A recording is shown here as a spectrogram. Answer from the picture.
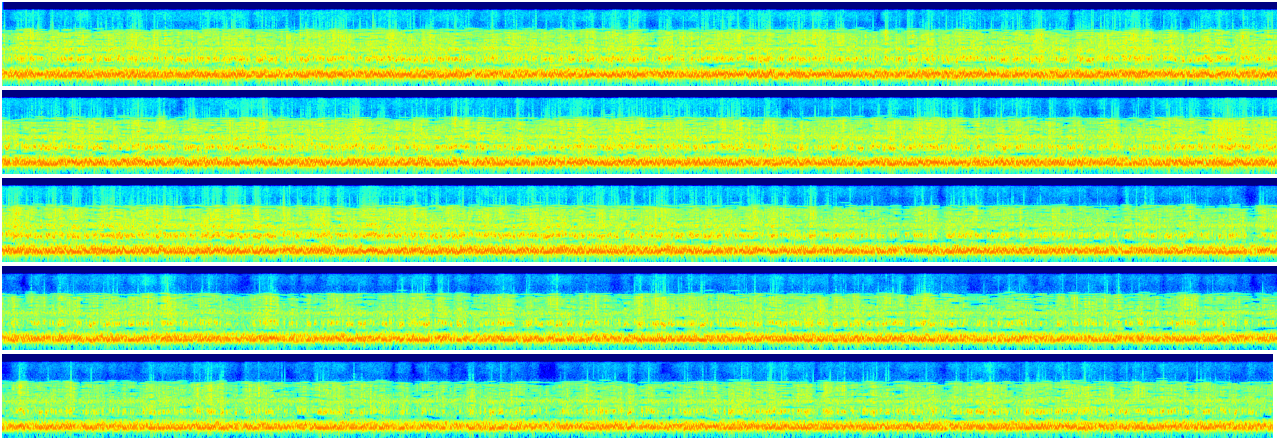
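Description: Ham radio receiver putting out steady static hiss through its speaker, with no voice or signal coming through.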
